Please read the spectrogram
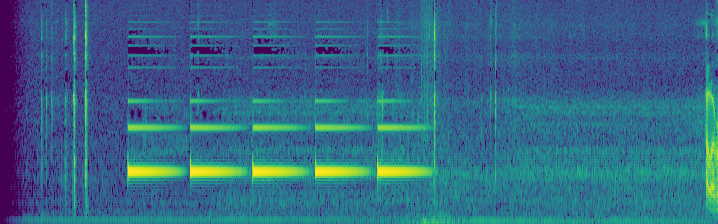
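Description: Jeep Cherokee's interior warning chime: five single bell-like tones about a second and a quarter apart, each fading away, after two quick clicks. A click cuts the chiming off just past the middle, and a low steady rumble goes on underneath.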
